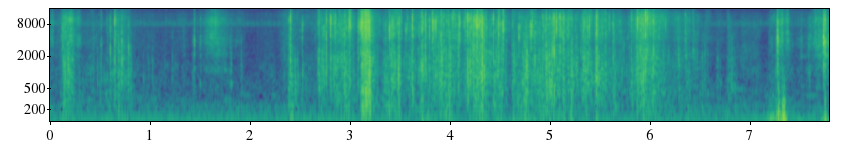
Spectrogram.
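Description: White plastic mailer bag crinkling and rustling in irregular bursts as it is handled and opened, with a low thump near the end.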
